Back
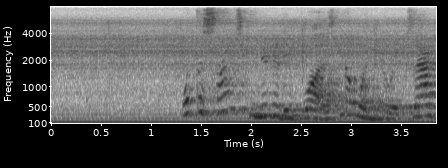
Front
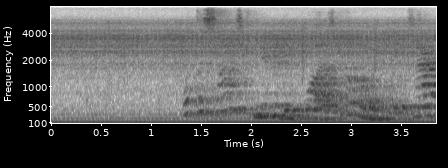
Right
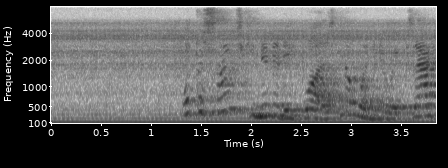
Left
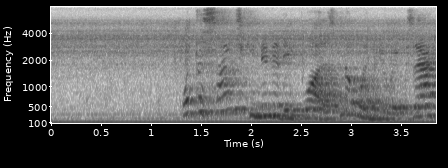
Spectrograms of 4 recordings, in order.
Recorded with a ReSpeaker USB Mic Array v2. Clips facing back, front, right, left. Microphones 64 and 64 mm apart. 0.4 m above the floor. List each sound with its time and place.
1.3 s a woman speaking: 175° left, 2 m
